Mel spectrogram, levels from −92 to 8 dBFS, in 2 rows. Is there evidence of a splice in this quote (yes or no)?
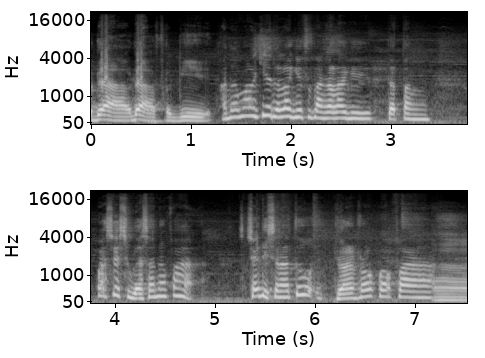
yes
